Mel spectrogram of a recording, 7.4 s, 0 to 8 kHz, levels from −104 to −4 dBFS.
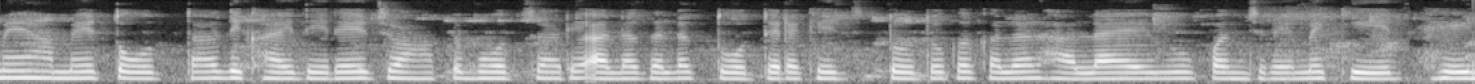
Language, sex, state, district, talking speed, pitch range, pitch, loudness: Hindi, female, Bihar, Saharsa, 195 wpm, 215-225 Hz, 220 Hz, -17 LUFS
